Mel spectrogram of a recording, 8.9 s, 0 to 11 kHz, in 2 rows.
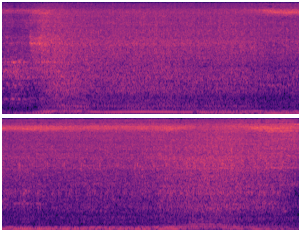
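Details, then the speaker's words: Porsche 928 4.7 L K-Jetronic V8 after sitting 20 years, fuel not getting through: roars and surges unevenly under heavy throttle, blipped to try to blow out debris; runs only on starting spray. "running on it's just on spray still just on spray yeah so we're getting some fuel in there from this"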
